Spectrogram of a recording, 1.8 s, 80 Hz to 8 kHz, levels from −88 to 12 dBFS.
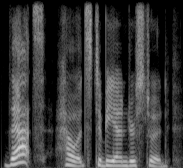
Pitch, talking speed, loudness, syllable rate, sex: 225 Hz, 195 wpm, -18 LUFS, 5.7 syllables/s, female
